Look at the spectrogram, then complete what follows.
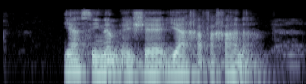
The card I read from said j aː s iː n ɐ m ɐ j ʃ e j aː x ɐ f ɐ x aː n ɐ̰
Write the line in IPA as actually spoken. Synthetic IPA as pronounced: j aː s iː n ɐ m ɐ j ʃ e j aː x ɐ f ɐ x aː n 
